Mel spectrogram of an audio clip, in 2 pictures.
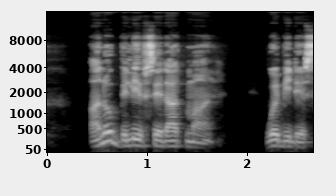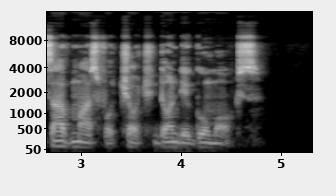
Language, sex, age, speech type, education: Nigerian Pidgin, male, 30-45, spontaneous, tertiary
